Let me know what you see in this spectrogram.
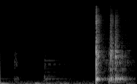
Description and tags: Me hitting metallic bucket with wooden stick. Recorded with Zoom h1n.
stick, Bucket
